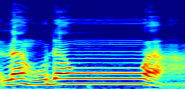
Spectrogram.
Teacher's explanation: Lahudawa itu didengungkan, dimasukkan dan didengungkan. Asalnya lahudan wa dibaca dengan memasukkan. Artinya waw ini ditasydidkan. Huruf nun sukunnya itu hilang. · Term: idgham bi gunnah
